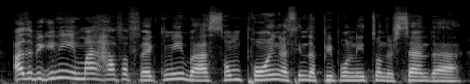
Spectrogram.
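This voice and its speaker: Deep voiced woman, blunt chatty guest, dry close mic. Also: moderate pace, dry recording, soft background music. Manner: blunt, frequent "you know what I mean". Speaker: interview guest. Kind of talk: casual interview chat.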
